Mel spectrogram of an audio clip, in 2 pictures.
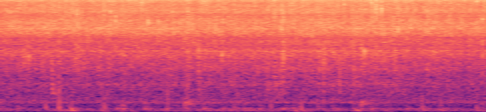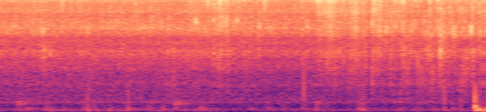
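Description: Whole boiled Indian gooseberries frying in hot sesame oil: a steady sizzling hiss with fine crackles, as water left in the boiled fruit spits in the oil. The crackling grows busier over the last couple of seconds, and one sharp knock comes just before the end.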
